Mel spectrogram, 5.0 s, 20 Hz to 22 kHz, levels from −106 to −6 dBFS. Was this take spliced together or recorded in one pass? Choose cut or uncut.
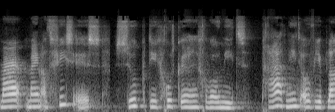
cut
